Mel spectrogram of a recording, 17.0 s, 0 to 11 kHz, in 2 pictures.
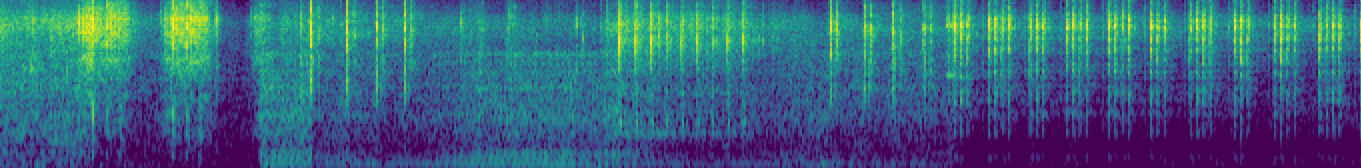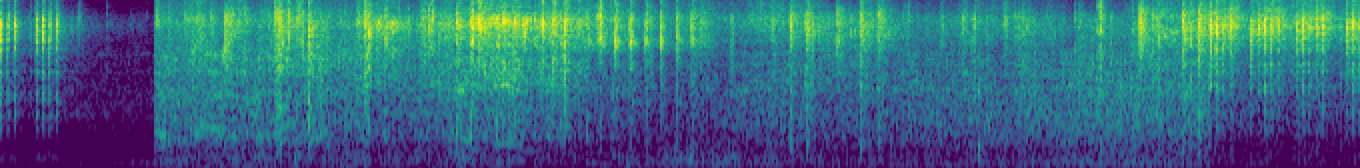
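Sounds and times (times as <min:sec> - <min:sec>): low hum: 0:01.5 - 0:06.0
airsoft gun shots: 0:03.8 - 0:09.0.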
